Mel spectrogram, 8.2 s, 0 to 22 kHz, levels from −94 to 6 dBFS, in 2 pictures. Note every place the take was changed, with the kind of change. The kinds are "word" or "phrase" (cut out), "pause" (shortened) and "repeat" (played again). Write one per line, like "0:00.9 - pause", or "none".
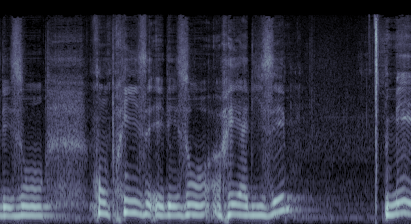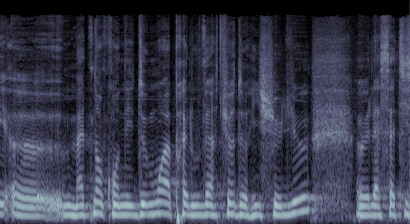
none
